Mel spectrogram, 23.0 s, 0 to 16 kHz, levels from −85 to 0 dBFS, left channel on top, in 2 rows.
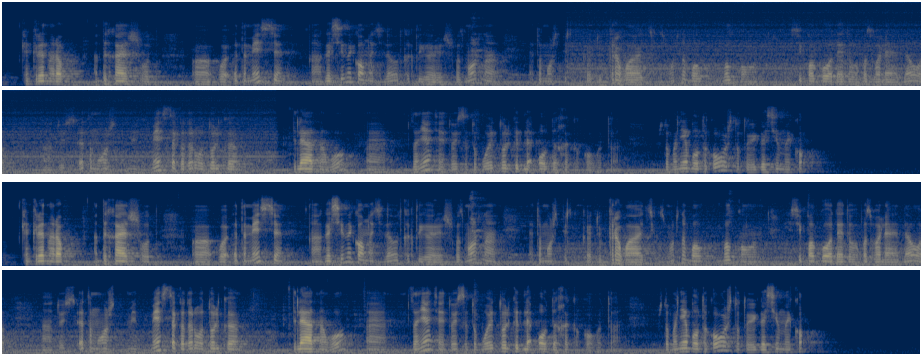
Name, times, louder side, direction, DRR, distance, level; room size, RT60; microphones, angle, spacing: voice 1, 0.3-0.8 1.2-3.5 3.8-6.4 6.7-14.5 15.1-19.2 19.8-21.5, right 3 dB, 40° right, 10 dB, 1.4 m, -39 dB
sound 1, 0.8-20.0, equal, 80° right, 3.3 m, -51 dB
sound 2, 7.0-15.0, left 2 dB, 50° left, 1.8 m, -50 dB
20.0 x 18.0 x 9.3 m, 0.79 s
head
